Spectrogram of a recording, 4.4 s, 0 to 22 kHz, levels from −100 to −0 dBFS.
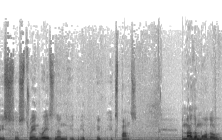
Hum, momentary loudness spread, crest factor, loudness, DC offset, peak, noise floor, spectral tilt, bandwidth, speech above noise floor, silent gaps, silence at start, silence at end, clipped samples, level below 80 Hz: none; 23 LU; 20 dB; -25 LUFS; under 0.1%; -6 dBFS; -44 dBFS; -5.5 dB/octave; 18 kHz; 19 dB; none; 0 s; 0 s; under 0.1%; -52 dBFS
